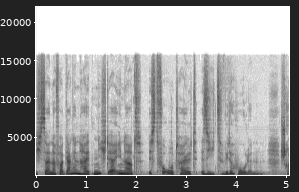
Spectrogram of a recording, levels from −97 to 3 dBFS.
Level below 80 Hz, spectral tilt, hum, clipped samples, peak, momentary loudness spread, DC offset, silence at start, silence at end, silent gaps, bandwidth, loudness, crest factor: -48 dBFS; -5 dB/octave; none; under 0.1%; -6 dBFS; 9 LU; under 0.1%; 0 s; 0 s; none; 16 kHz; -19 LUFS; 14 dB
